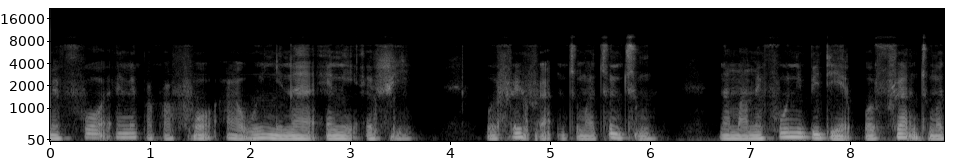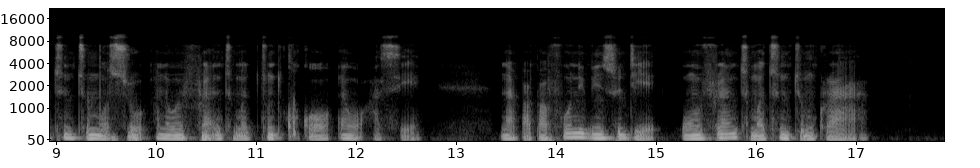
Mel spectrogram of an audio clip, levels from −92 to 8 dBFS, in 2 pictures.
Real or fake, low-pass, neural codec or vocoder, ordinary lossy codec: real; 7.2 kHz; none; Opus, 24 kbps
